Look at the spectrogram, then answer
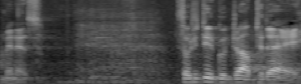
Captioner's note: laughter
